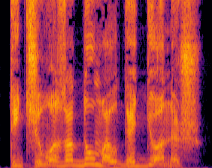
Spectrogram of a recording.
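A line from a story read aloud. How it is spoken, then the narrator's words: Hissing. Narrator (Russian): прошипел он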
